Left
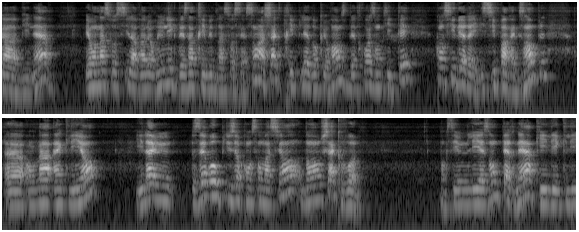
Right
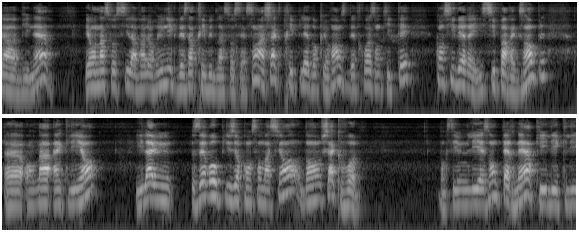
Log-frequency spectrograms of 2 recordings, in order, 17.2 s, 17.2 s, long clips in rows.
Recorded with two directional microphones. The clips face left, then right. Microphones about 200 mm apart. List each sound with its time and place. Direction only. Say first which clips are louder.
1.3 s speech: right 4 dB; 45° right (ahead or behind)
15.1 s speech: right 7 dB; 45° right (ahead or behind)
